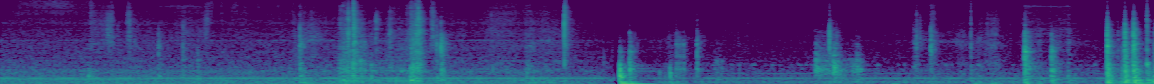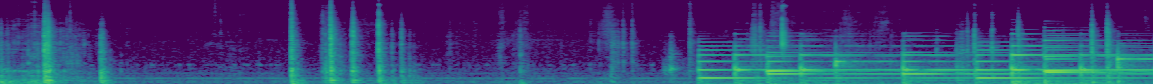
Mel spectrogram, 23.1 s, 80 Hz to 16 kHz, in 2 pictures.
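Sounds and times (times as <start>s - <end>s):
piano music: 18.5s - 23.0s.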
